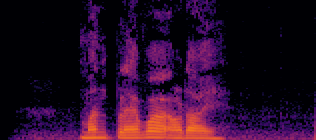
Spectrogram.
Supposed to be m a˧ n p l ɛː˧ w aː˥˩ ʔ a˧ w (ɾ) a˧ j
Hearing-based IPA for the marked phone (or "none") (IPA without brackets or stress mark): ɾ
